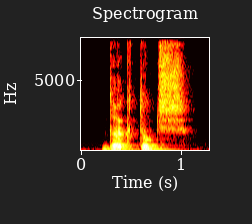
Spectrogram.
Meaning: push button (a button switch activated by pushing or pressing)
- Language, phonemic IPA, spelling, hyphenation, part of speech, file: Dutch, /ˈdrʏk.tuts/, druktoets, druk‧toets, noun, Nl-druktoets.ogg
